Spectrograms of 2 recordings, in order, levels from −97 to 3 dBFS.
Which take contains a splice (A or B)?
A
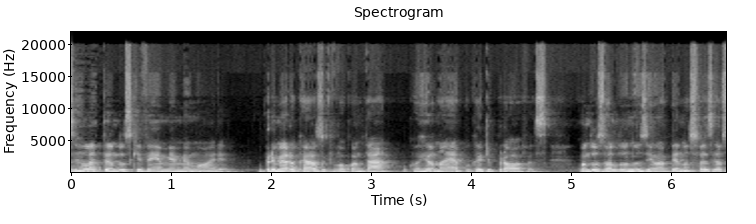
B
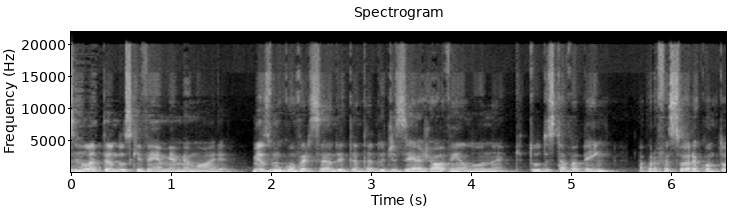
B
